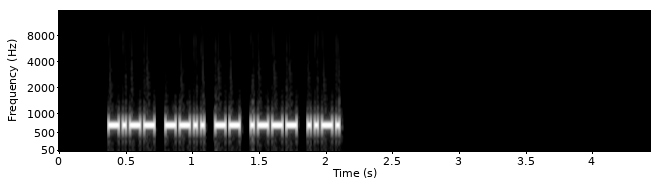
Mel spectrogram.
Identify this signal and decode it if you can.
Morse code, heard as a keyed tone, about 44 wpm, 700 Hz. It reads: YZMJF
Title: Code Groups - 5 Letters - 45wpm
